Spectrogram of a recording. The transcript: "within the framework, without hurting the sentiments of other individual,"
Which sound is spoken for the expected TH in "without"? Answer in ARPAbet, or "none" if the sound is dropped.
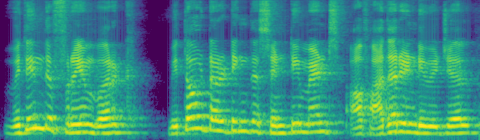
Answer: T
